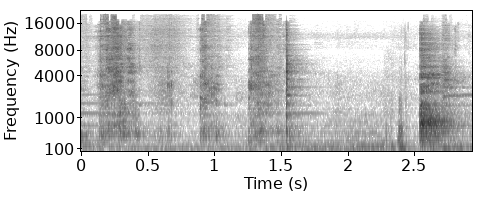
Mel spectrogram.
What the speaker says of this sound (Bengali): ঘন ঘন খুন্তি দিয়ে নেড়ে ভালো করে নেড়ে নিতে হবে নাহলে নিচেটা লেগে যেতে পারে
